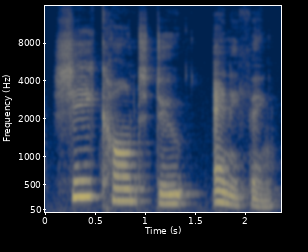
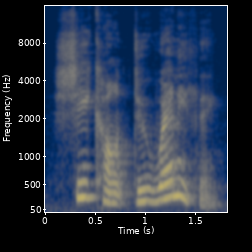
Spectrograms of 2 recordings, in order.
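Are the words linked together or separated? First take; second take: separated; linked. First: The words are said separately, without a linking w. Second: The words run together with a linking w. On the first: "without linking" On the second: "linking w"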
